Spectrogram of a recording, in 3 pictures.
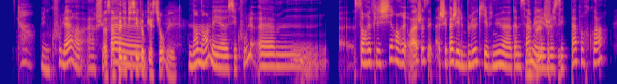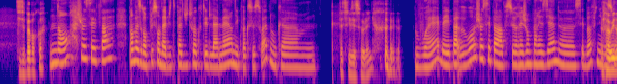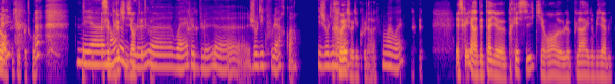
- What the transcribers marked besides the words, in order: gasp; stressed: "couleur"; drawn out: "hem"; anticipating: "ah je sais pas !"; laughing while speaking: "je sais pas"; drawn out: "hem"; laugh; other background noise; chuckle; tapping; laugh; chuckle; chuckle; laughing while speaking: "Ouais"; stressed: "précis"
- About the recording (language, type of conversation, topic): French, podcast, Quel plat te ramène directement à ton enfance ?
